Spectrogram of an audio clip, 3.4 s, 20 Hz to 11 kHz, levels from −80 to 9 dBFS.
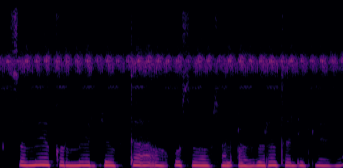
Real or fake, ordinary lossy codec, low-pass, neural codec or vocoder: real; none; none; none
